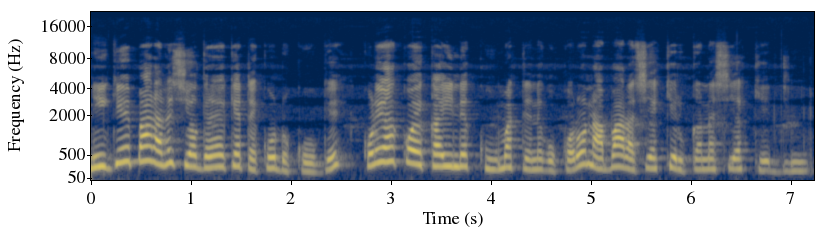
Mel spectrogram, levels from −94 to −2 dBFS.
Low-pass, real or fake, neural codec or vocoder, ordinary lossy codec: 19.8 kHz; real; none; none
